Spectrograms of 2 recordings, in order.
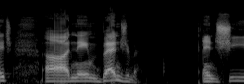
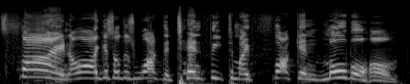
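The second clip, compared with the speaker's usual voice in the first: high, loud grudging outburst; huffy; 7 semitones higher, 5 dB louder than usual. Acted. Davey storming off to his trailer, huffy. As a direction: snap "fine" loudly, then grumble on up high.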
